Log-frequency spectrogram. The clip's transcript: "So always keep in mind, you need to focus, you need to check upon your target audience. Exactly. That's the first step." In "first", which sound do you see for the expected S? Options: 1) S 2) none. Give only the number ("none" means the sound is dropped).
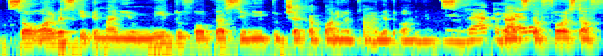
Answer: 2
